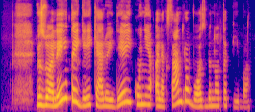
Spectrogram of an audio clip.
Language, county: Lithuanian, Šiauliai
